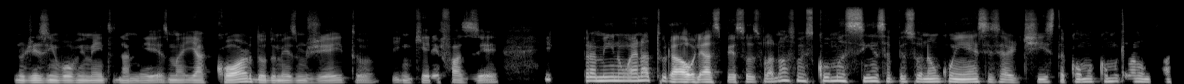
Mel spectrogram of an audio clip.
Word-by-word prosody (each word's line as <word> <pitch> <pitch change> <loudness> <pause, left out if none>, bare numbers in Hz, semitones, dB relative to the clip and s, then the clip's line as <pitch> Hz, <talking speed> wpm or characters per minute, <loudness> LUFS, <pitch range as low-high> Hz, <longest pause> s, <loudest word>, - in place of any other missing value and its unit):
no 95 -1 -1
desenvolvimento 95 -1 -1
da 90 -2 -4
mesma 100 +2 -3
e 100 0 -3
acordo 105 +3 +3
do 95 -1 -2
mesmo 95 -1 -2
jeito, 95 +4 -5 0.2
em 95 -4 -7
querer 100 +3 -4
fazer, 100 +3 -4 0.5
e 225 - -5 0.3
pra 175 0 +2
mim, 170 +1 +4
não 170 0 +2
é - - +4
natural 165 -10 +6
olhar 115 0 +5
as 115 +1 -2
pessoas 115 +1 -3
e - - -17
falar: - - -2
"Nossa, 180 +1 -2
mas 155 - -3
como 165 0 0
assim, 150 -1 +2
essa 140 -1 -1
pessoa 130 0 -3
não 130 +1 +3
conhece 125 -2 +2
esse 115 +2 -6
artista? 110 +2 -4
Como 125 +2 -2
como 140 +2 -5
que - - -12
ela 135 - -4
não 125 -2 0
tá, - - -10
115 Hz, 195 wpm, -23 LUFS, 95-135 Hz, 0.5 s, natural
